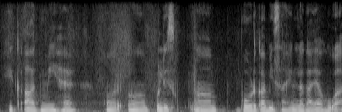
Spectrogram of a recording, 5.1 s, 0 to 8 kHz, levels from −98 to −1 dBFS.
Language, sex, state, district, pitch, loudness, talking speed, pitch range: Hindi, female, Bihar, Saran, 175 Hz, -32 LUFS, 165 wpm, 165-185 Hz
